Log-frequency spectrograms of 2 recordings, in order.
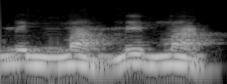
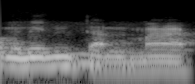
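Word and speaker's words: مِمَّا: Karena mim kalau kita dalam tajwid kan min ketemu nun ketemu mim, bacanya kan mimma. Mim. Nah, jadi 1 jadinya kan. Nah, makanya bukan min dan ma, tapi udah menyatu jadi mimma gitu.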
